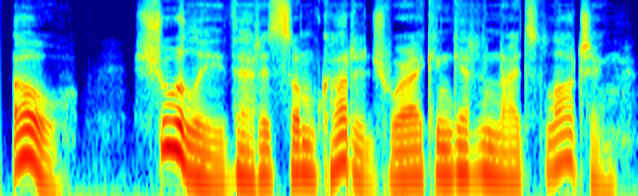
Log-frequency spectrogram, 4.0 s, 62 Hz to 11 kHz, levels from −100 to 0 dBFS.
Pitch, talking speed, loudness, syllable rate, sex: 115 Hz, 195 wpm, -21 LUFS, 5.5 syllables/s, male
